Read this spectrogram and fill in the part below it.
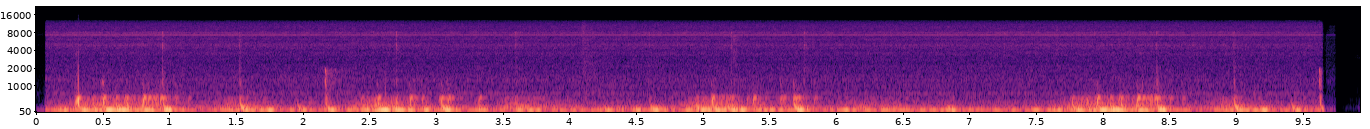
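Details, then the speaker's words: Crackles heard through a stethoscope: low, muffled breaths with bursts of popping and rattling as air moves through secretions, as in pneumonia, pulmonary edema or bronchitis. "basically this is the crackling rattling popping that happens when air is moving through some sort of secretion so it's not the narrowing that we get with wheezes and Strider it is the crackling that we get when there are secretions so think pneumonia pull edema bronchitis"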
